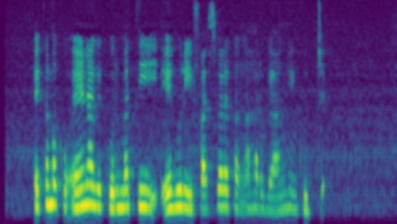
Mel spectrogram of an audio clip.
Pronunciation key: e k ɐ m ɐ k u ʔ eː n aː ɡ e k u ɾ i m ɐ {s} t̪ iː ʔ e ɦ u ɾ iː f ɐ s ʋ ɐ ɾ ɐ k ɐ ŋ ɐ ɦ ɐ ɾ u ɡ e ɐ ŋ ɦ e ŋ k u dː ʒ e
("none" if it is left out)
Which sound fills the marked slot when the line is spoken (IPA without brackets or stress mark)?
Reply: none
